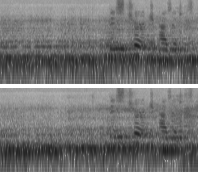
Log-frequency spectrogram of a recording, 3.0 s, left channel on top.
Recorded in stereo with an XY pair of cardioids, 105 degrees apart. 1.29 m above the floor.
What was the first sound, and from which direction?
A woman speaking, 25° left.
